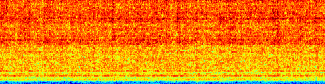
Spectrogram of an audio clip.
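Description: VEX EDR robot's two drive motors spinning its wheels freely off the ground: a steady whir with a gear whine. The right motor is PID-controlled to follow the left wheel.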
